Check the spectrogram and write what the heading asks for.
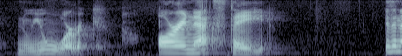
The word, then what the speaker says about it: New York: New York, you already remember from New Hampshire that you have to pronounce new like new. And as a result, you have New York.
